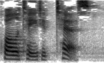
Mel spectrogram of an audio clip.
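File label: "qualitative test", English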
